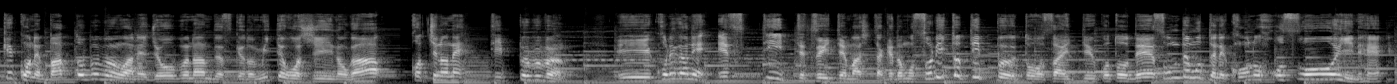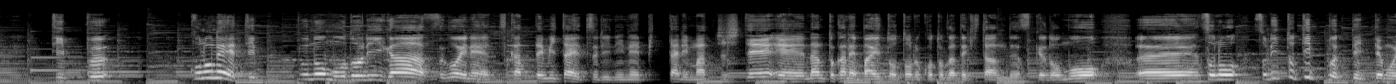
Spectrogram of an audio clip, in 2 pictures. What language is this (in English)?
Japanese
